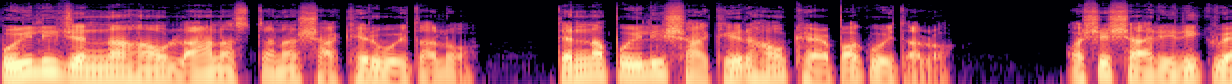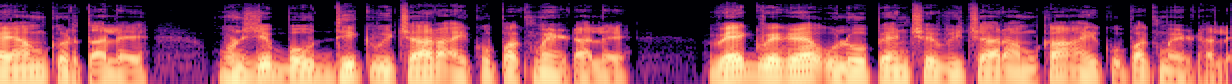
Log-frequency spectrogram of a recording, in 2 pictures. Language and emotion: Goan Konkani, neutral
